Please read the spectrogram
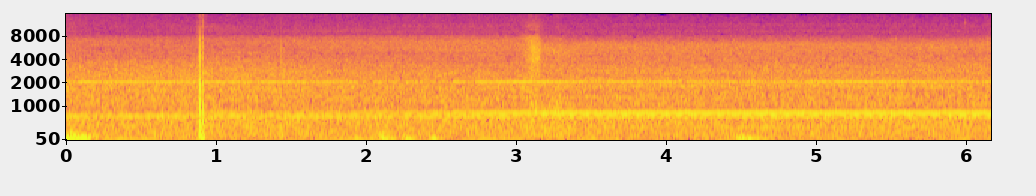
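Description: Anycubic Kobra 2 Max 3D printer's cooling fans running steadily, an even whir with a faint steady whine, while the print head sits parked mid auto-level. A single sharp click about a second in.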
